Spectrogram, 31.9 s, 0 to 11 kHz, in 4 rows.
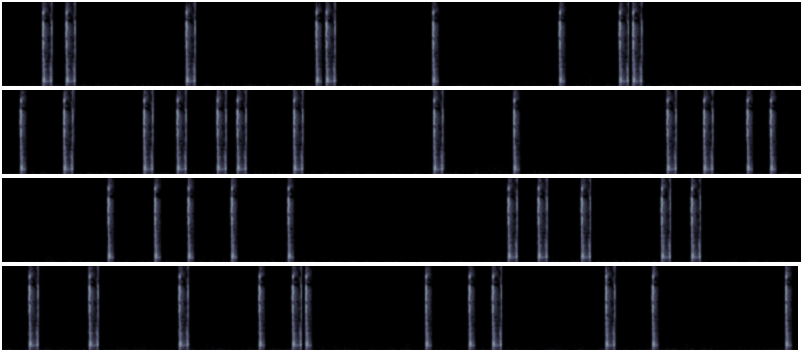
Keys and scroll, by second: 2.2 ctrl+c, 3.9 ctrl+v, 5.2 ctrl+b, 10.0 ctrl+c, 10.4 ctrl+a, 10.6 ctrl+v, 19.6 ctrl+Up, 19.9 ctrl+Left, 20.1 ctrl+Down, 27.5 ctrl+b.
